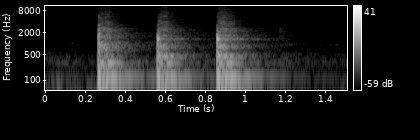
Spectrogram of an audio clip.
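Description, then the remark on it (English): Three firm knocks on the door of a house, evenly spaced, each one ringing out briefly with a hollow resonance before the next, then silence. “Emilio heard someone knock on his door.”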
